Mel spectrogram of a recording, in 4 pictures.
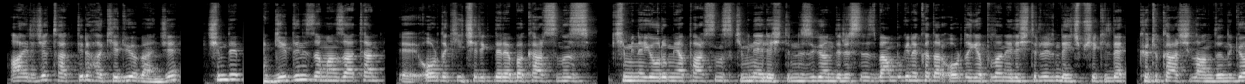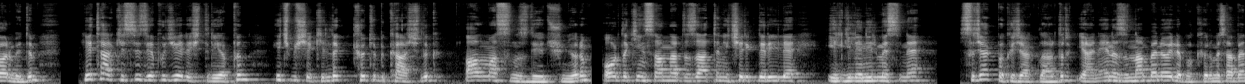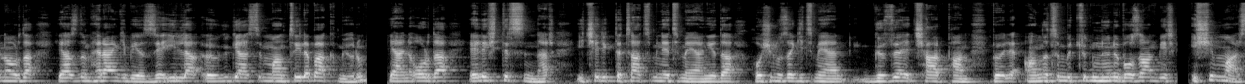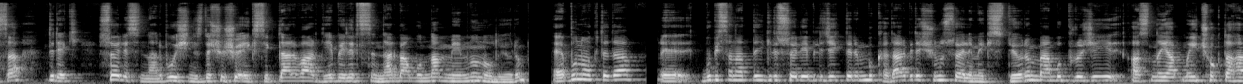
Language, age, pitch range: Turkish, 40-59, 150-180 Hz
